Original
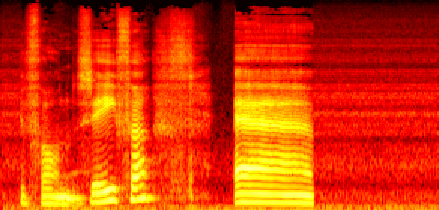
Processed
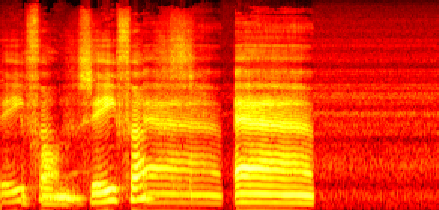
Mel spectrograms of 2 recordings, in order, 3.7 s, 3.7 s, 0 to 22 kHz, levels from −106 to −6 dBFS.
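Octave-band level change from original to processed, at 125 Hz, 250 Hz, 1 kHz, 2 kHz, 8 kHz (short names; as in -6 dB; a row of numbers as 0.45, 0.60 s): -9.0, -1.5, +1.5, +3.0, +8.0 dB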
